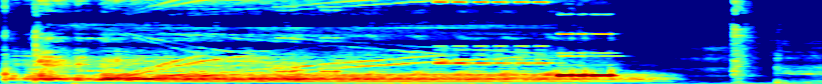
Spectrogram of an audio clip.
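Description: Built-in electronic sound effect from Spin Master's The Batman Batmobile toy, set off by a press on the car: a whirring hum with several rising sweeps and a short bright beep near the end. It cuts off after about three and a half seconds.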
